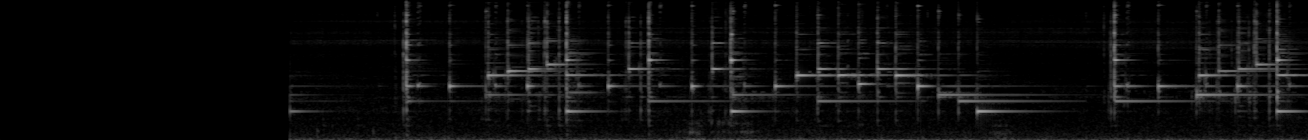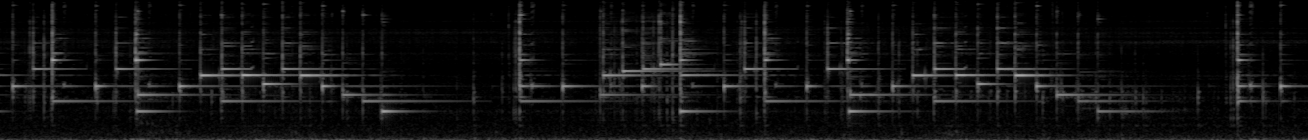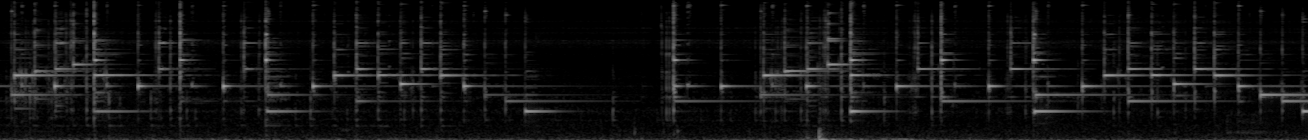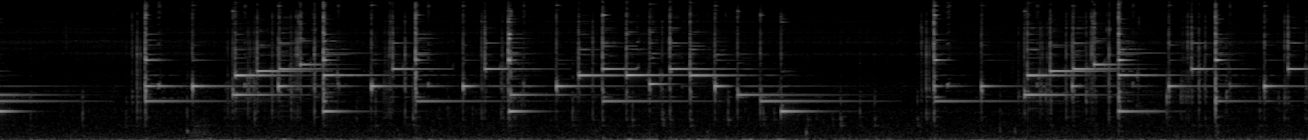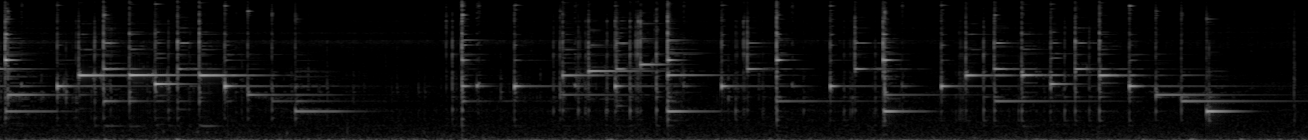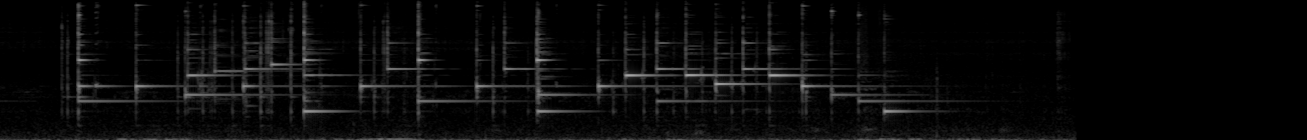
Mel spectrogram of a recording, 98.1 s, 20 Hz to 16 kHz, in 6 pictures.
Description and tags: MrM MusicBox BlackSwan Ceramic
Music box revolved on a 12" x 12" ceramic tile.
Edited with Audacity. Recorded on shock-mounted Zoom H1 mic, record level 62, autogain OFF, Gain low. Record location, inside a car in a single garage (great sound room).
